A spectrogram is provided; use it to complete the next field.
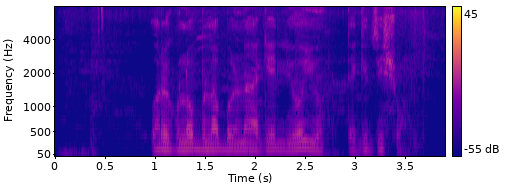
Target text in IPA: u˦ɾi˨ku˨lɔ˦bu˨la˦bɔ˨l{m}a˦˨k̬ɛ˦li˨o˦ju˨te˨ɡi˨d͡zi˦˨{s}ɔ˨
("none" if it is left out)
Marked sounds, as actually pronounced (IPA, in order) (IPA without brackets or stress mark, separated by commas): n, ʃ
